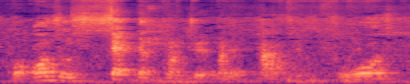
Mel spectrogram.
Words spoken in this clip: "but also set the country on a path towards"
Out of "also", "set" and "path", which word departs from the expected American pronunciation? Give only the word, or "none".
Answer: path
